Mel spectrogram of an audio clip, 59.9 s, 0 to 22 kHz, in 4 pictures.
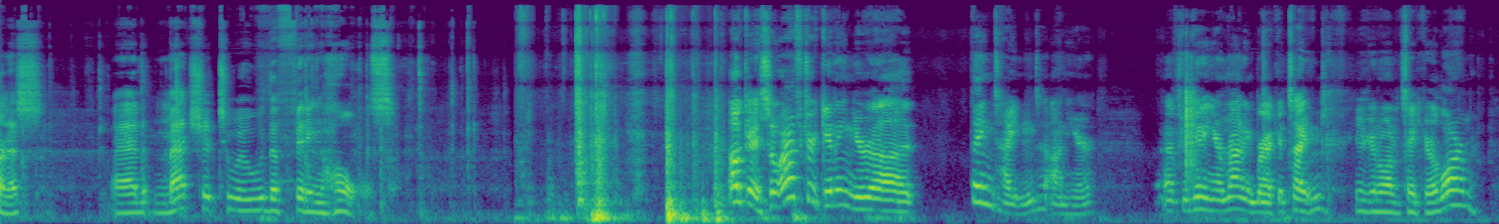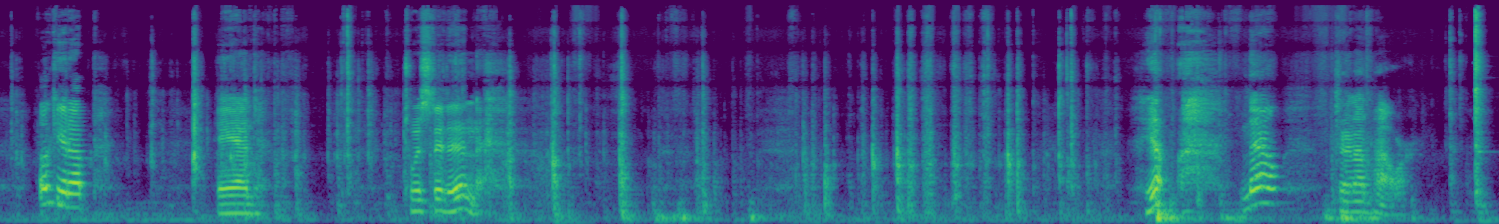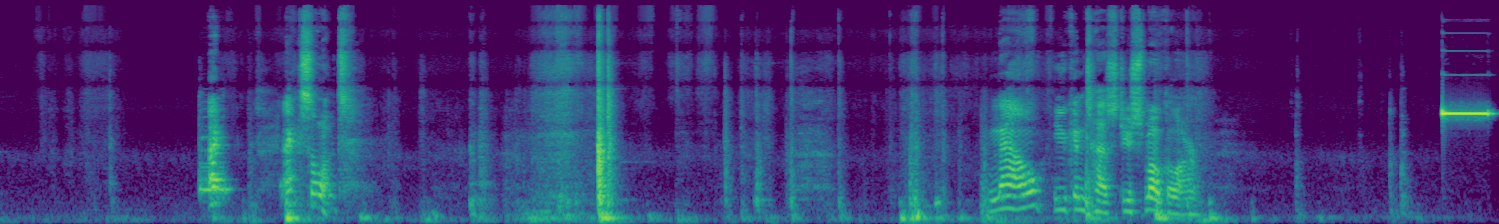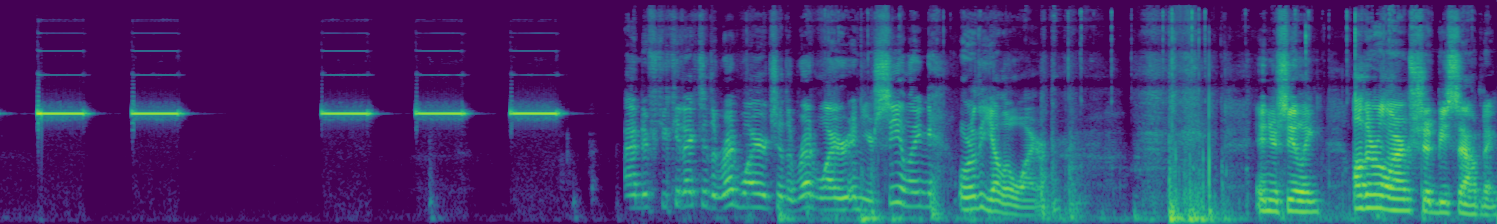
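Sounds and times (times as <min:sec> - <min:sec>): plastic rubbing and scraping: 0:20.6 - 0:26.2
smoke alarm beeping: 0:44.4 - 0:46.9, 0:48.2 - 0:50.7.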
